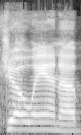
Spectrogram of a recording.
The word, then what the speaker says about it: Johanna: I was pronounced like, Joanna, but it's spelled Johanna.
